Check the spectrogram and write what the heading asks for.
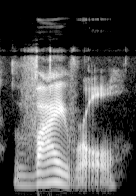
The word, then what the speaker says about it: viral: and we started with viral viral so remember this RL movement from the r to the L you keep your voice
